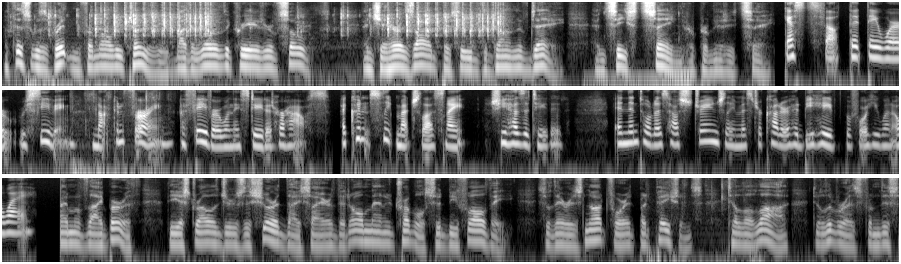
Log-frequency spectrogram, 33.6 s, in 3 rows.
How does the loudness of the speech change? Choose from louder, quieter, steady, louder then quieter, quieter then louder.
quieter.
